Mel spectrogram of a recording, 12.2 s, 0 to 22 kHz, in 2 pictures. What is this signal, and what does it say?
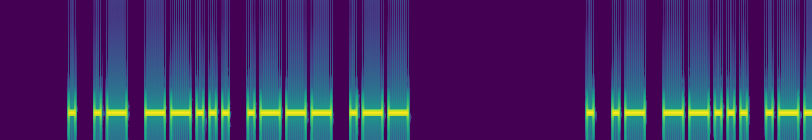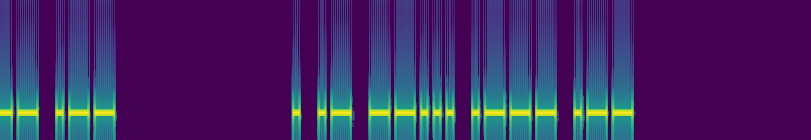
Morse code, heard as a keyed tone, about 25 wpm, 700 Hz. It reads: EA7JW EA7JW EA7JW
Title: Call Signs Repeated 2x - 25wpm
